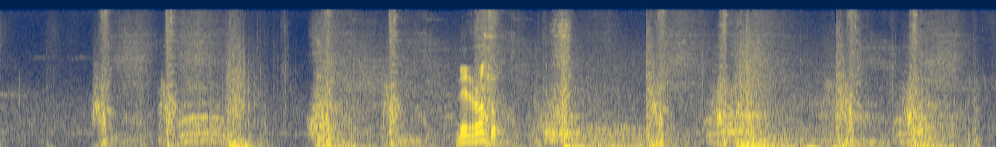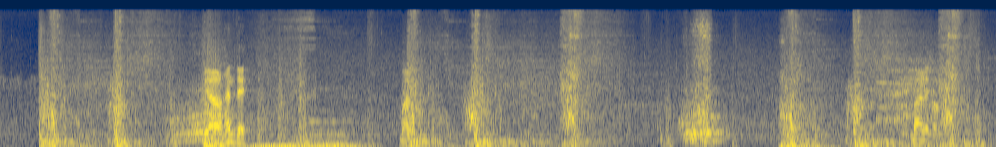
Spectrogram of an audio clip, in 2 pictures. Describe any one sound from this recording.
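Swords clash and slash in quick, sharp hits.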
